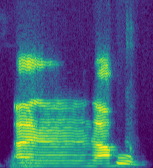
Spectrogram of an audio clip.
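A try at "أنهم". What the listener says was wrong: Tak boleh tu, dia renggang tu. Anna. Macam kita sebut ANNA. Anna. Saya bukannya betulkan yang nun sabdu. Saya betulkan ain tu kepada hamzah, ubah kepada hamzah bukan ain. Tak. Dia menjadi ain. Tu tadi terus masuk nun.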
